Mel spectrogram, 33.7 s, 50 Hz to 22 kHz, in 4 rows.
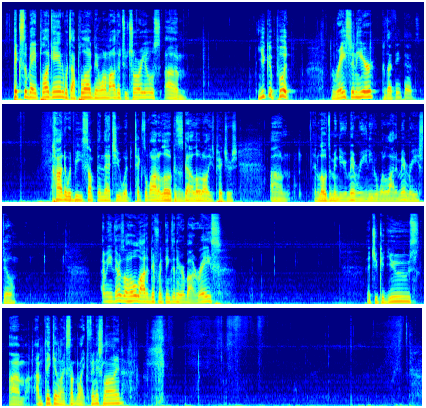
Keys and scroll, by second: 6.3-7.5 typing, 25.6-28.3 typing.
